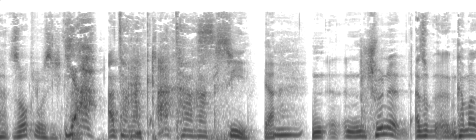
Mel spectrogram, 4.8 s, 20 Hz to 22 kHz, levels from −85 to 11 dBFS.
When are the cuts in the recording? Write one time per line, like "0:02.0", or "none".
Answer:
none

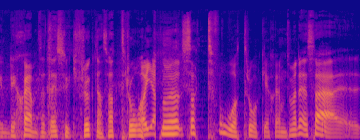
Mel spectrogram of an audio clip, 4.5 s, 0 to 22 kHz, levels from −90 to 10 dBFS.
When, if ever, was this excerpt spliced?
0:01.9
0:03.6

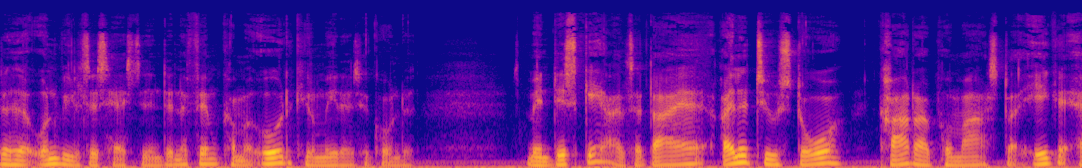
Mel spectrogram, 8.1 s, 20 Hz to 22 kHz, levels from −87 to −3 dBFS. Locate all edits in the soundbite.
0:03.9

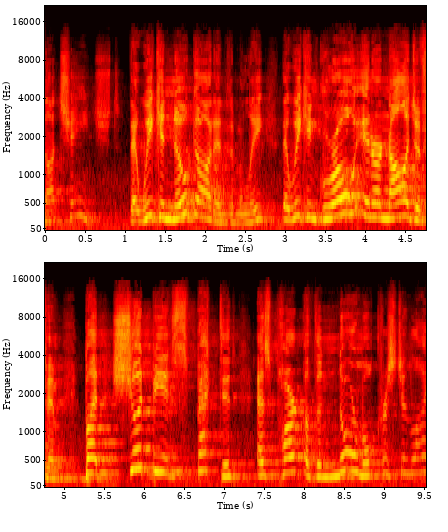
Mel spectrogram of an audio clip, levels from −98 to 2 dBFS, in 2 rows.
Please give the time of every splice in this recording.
0:01.0
0:05.2

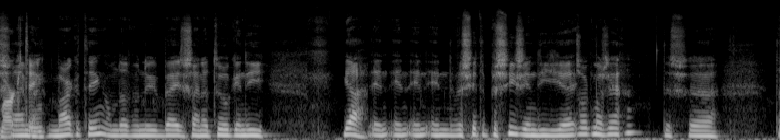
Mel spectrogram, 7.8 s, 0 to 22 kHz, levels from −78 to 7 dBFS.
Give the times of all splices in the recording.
0:03.7
0:05.8

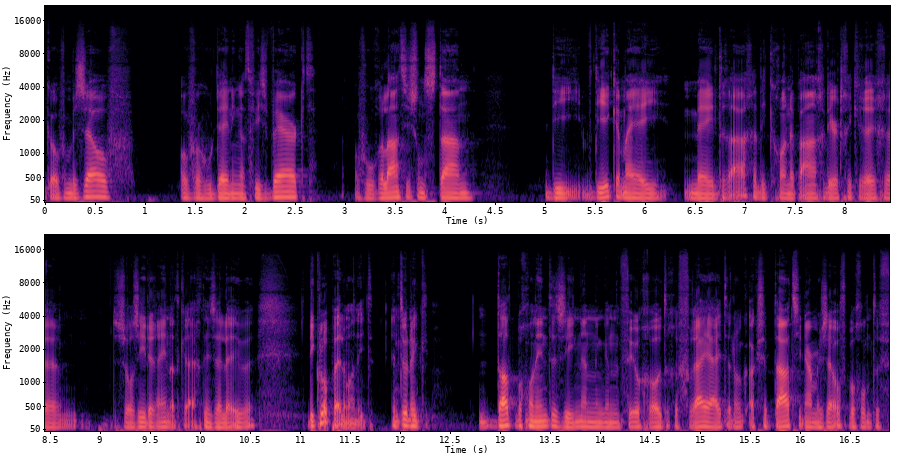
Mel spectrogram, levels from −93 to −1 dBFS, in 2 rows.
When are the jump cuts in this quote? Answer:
none

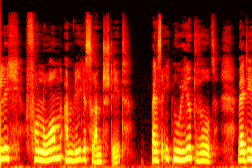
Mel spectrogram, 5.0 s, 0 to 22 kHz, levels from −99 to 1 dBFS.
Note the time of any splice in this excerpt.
0:03.2

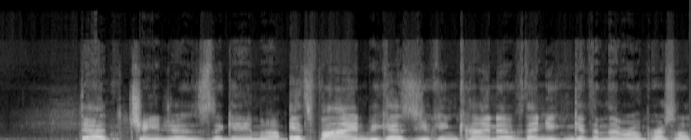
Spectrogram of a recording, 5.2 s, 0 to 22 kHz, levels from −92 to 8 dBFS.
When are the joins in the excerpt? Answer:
0:02.2

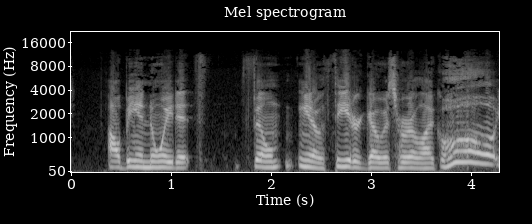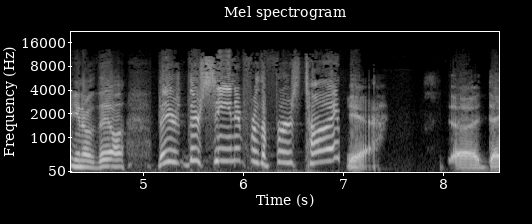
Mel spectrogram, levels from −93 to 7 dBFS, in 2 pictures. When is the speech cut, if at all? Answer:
0:07.0

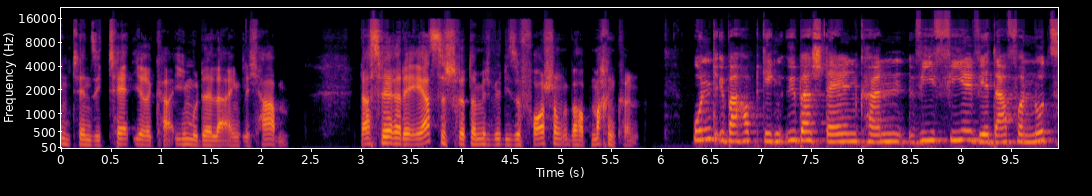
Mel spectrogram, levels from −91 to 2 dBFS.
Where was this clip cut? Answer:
none

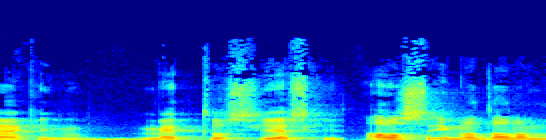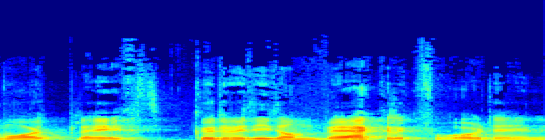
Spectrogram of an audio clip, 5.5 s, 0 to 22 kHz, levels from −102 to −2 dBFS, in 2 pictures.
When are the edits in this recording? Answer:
0:01.7
0:03.6

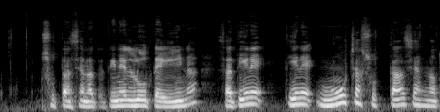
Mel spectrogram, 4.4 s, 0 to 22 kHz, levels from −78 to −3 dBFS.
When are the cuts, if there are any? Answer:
none

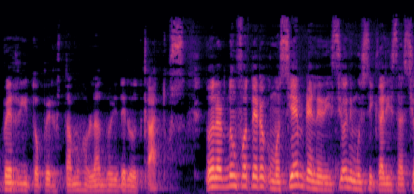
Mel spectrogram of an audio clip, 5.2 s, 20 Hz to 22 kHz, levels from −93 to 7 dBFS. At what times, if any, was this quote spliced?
none

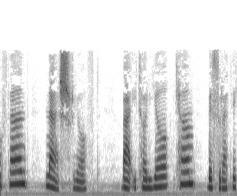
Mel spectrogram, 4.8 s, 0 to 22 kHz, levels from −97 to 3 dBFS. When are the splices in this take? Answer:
0:03.5

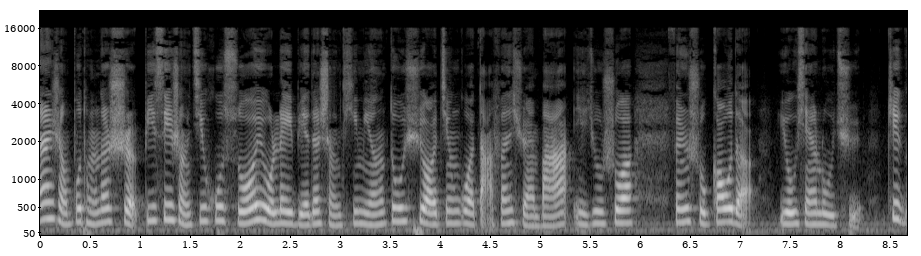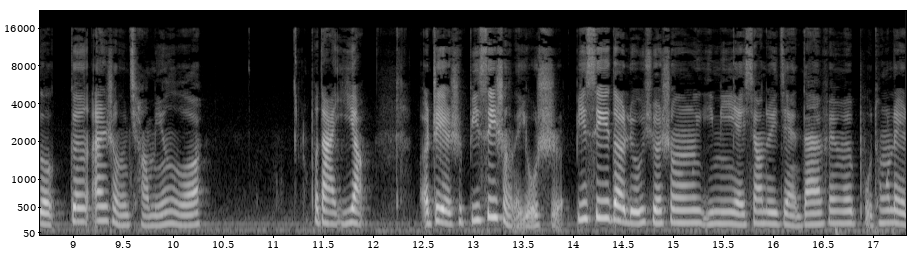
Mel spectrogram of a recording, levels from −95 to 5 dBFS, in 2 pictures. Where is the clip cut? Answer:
0:06.3
0:12.4
0:14.0

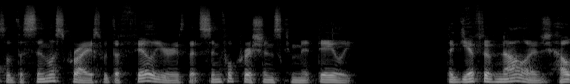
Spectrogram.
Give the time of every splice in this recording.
none

